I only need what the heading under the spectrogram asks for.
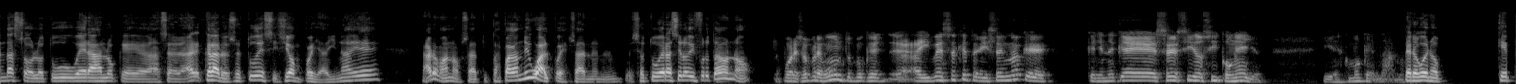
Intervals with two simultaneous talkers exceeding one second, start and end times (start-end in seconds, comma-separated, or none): none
